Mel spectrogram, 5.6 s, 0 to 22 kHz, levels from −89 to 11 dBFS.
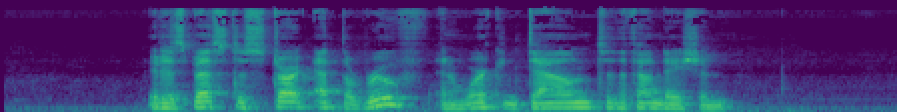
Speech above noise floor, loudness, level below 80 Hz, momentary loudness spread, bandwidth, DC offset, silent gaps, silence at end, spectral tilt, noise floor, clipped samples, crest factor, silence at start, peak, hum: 36 dB; -23 LUFS; -52 dBFS; 9 LU; 16.5 kHz; under 0.1%; none; 1.05 s; -5 dB/octave; -58 dBFS; under 0.1%; 18 dB; 0.95 s; -6 dBFS; none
